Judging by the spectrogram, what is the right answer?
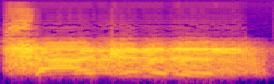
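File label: Turkish right wing, mood low, speech; War Thunder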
